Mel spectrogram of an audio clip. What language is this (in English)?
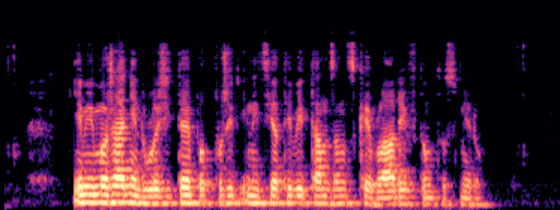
Czech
